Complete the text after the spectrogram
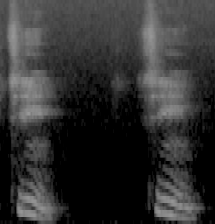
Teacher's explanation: आप बिल्कुल अपनी जुबान का मिडिल हिस्सा ऊपर के मिडिल तालू को लगाएंगे।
